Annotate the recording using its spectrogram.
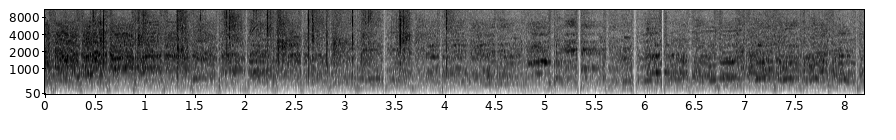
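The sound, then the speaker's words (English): A large live audience erupts in loud, sustained hollering and cheering, a dense wall of shouts and whoops with scattered sharp claps, steady throughout. “Ain't that something that you noticed how the crowd went down on that?”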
